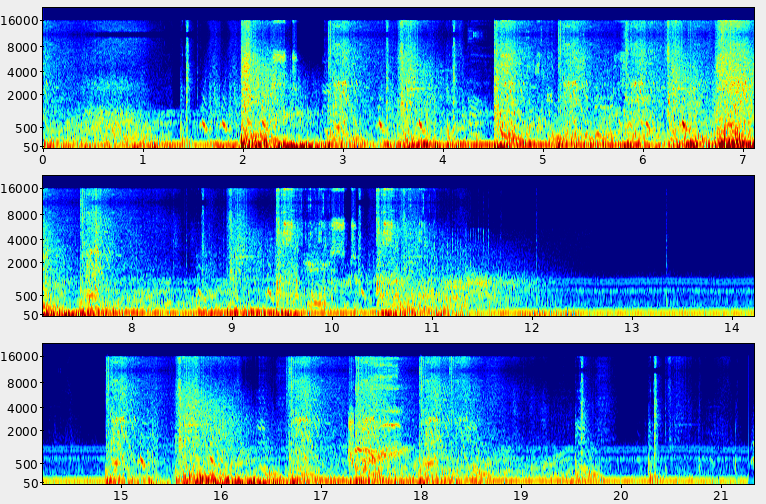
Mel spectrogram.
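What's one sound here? Railgun shots crack sharply, again and again.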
